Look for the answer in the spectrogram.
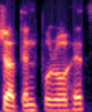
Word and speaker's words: Jatin Purohit: This is Jatin Purohit. So that's how I pronounce my name.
